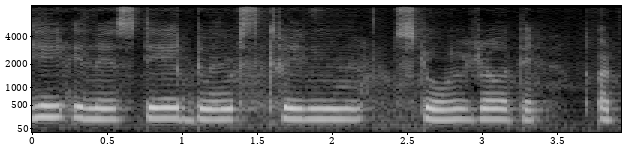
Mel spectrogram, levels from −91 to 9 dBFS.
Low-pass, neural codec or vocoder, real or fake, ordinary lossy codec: none; codec, 16 kHz, 1 kbps, FunCodec, trained on LibriTTS, 50 frames a second; fake; none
